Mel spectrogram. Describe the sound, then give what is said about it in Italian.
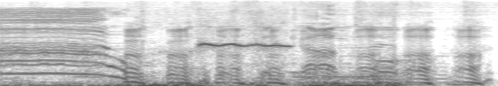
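Sheep bleating, the animals being used to graze grass around Rome: a loud, sustained bleat whose pitch drops at the end, followed by a run of wavering, throaty calls. “Ma oggi volevo usare le pecore per tosare l'erba in giro per Roma.”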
